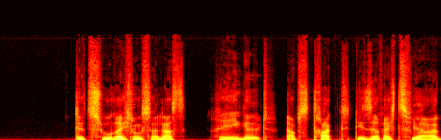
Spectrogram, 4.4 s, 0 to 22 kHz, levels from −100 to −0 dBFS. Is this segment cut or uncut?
cut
